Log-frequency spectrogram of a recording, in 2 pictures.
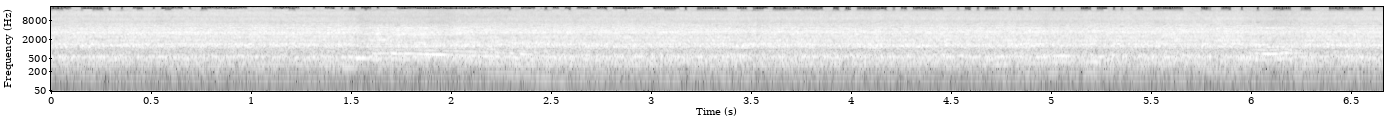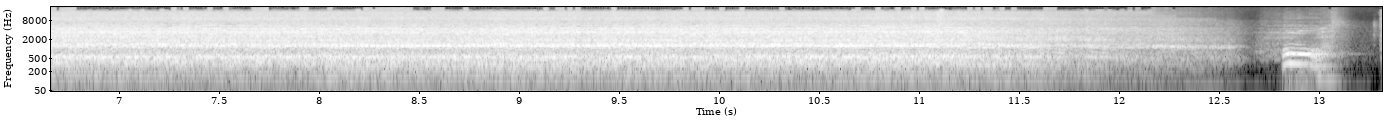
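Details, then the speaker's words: Hoover Junior 375 upright vacuum from the 1950s–60s, after refitting the belt: smooth, even motor roar with a steady whirr from the brush roll spinning reliably, no slipping, then shuts off; normal running. "But whatever. We have our brush roll spinning reliably."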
